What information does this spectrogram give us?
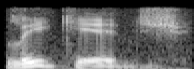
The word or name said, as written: leakage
